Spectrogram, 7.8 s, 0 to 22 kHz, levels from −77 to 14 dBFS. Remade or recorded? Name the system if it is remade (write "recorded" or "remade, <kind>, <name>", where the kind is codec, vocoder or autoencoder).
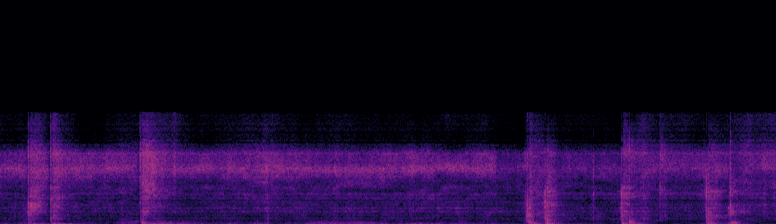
remade, codec, SNAC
